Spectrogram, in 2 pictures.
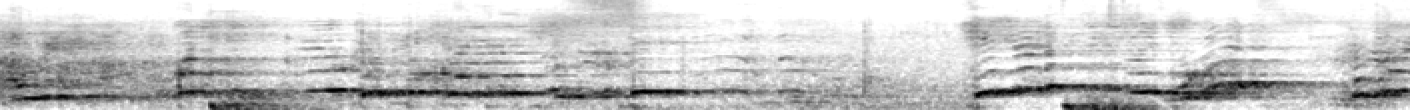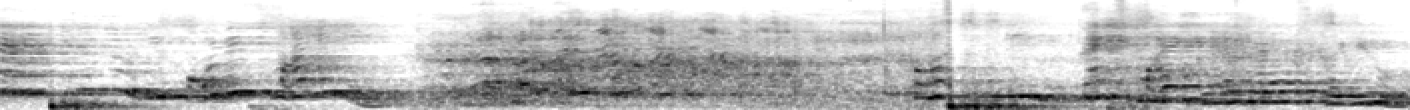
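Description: A young woman speaks expressively through a microphone.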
